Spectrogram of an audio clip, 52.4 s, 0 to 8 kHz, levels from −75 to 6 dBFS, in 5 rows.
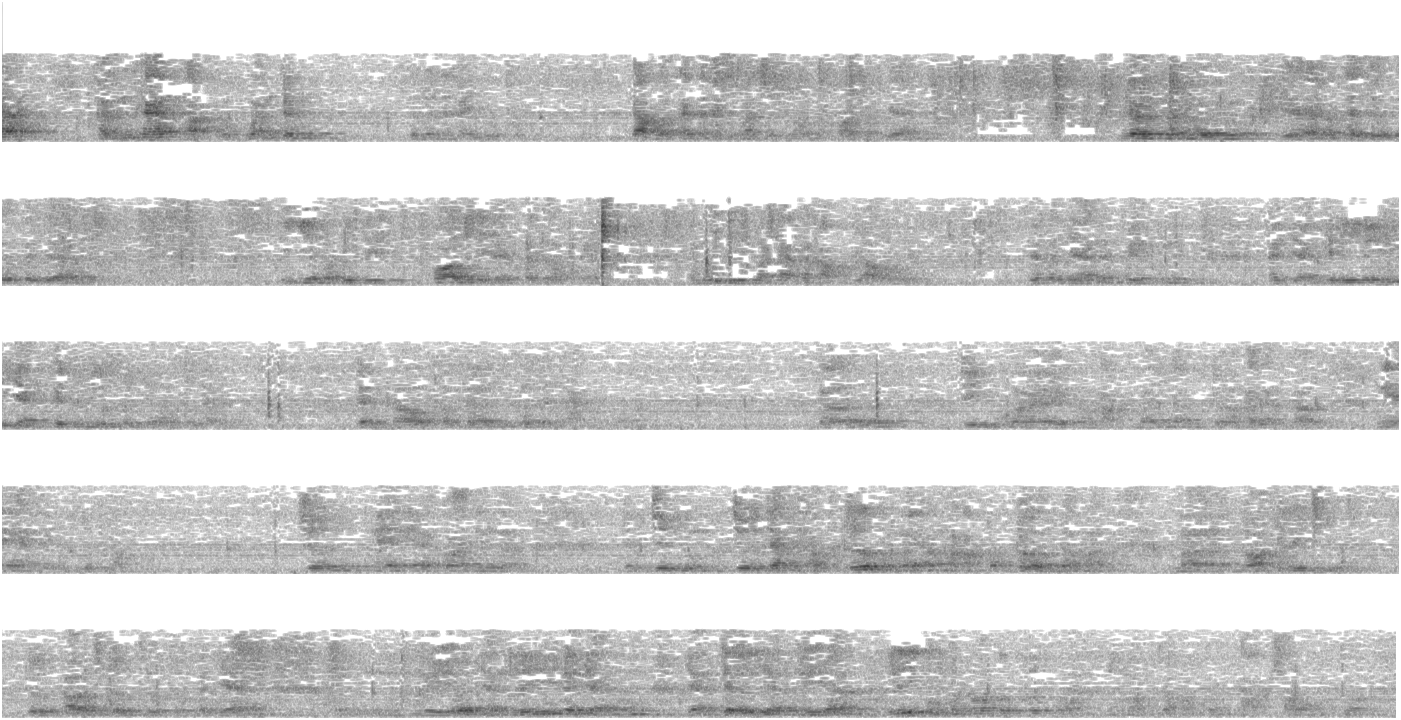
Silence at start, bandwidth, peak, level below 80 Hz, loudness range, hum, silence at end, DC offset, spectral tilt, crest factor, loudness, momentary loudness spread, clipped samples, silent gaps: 0 s; 5.4 kHz; 0 dBFS; -60 dBFS; 7 LU; none; 0 s; under 0.1%; -8 dB/octave; 28 dB; -27 LUFS; 11 LU; under 0.1%; none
